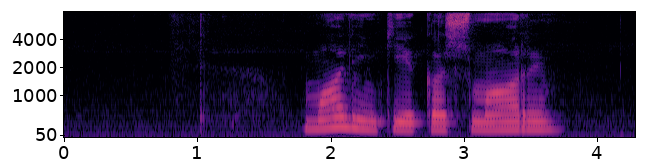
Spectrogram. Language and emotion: Russian, sad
